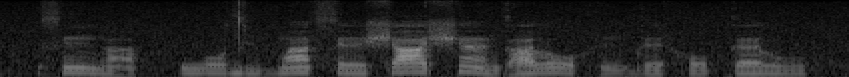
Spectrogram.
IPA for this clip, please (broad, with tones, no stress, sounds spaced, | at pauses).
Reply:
s ĩ˧ ɡ ã˨ | w o˦ d i˧ b ã˦ s e˧ ʃ a˦ ʃ ɛ̃˦˨ ɡ a˨˦ l o˦˨ h ĩ˨ ɡ͡b e˧ h o˧ k ɛ˦ l u˦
